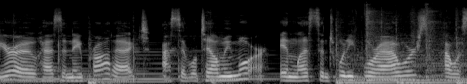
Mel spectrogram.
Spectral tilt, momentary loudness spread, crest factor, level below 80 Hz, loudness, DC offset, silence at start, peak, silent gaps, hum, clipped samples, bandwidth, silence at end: -5 dB/octave; 7 LU; 18 dB; -42 dBFS; -23 LUFS; under 0.1%; 0 s; -6 dBFS; none; none; under 0.1%; 18 kHz; 0 s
